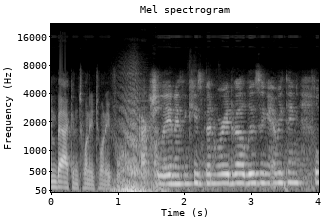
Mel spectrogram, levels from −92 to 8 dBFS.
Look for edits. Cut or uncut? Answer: cut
